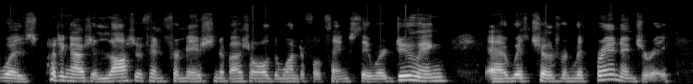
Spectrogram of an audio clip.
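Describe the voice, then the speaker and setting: A woman speaks with an Irish accent in a very deep, low pitch. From Ireland, County Monaghan. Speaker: nonprofit founder, former physical therapist. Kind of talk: interview. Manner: halting.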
